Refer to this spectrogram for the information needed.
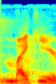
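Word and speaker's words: Michie: And it is a, how do you pronounce the stadium? Is it Mikey or it's spelled Mitchie, but I think it's pronounced Mikey.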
